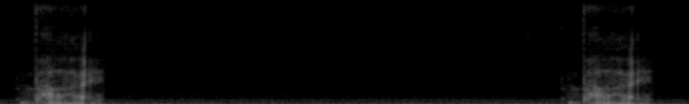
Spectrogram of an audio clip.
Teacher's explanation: You can see the same silence where the lips are closed and the same big waveform for the vowel I, but before the vowel, there's this noisy burst of turbulence. That's the aspiration on the P.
